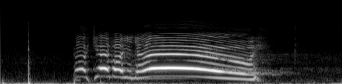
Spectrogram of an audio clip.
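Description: A man calls out loudly in a long, drawn-out shout outdoors.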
